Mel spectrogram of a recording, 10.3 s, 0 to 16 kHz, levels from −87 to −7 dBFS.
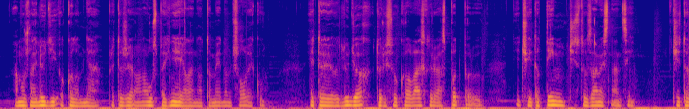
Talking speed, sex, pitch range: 220 wpm, male, 115-130 Hz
